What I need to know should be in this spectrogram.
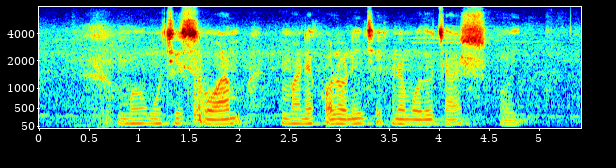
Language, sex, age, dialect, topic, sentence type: Bengali, male, 18-24, Rajbangshi, agriculture, statement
